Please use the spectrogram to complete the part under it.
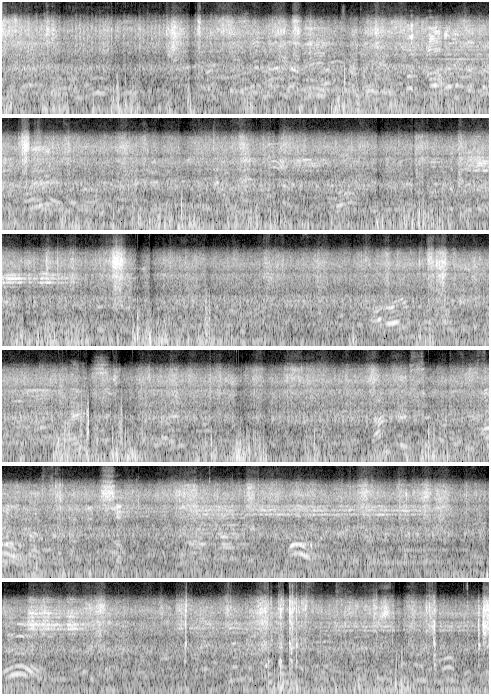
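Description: Several men talk around the microphone in a lively outdoor crowd.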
